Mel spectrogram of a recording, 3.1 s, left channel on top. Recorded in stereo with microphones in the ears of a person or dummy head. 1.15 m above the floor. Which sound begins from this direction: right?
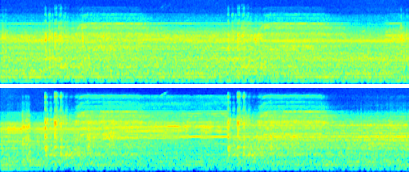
A camera shutter, at 0.3 s.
